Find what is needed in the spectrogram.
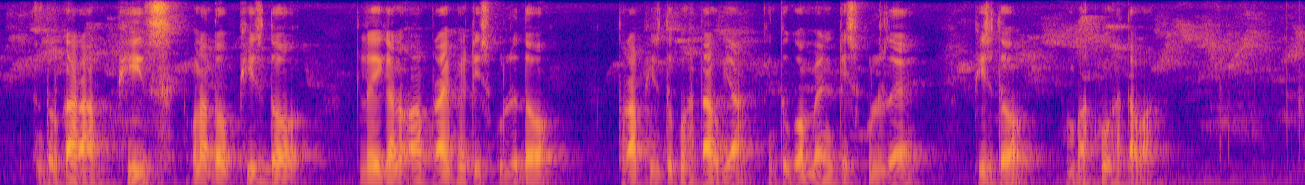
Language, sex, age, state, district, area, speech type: Santali, male, 45-60, West Bengal, Birbhum, rural, spontaneous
